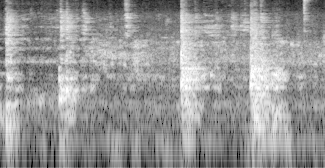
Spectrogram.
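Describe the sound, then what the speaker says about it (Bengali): A metal lid is lifted off a pan cooking kakrol and potato sabji. Three distinct clanks and scrapes of metal on metal sound close by, with quiet kitchen background between them. "ঢাকনাটা এবার তুলে নিচ্ছে"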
